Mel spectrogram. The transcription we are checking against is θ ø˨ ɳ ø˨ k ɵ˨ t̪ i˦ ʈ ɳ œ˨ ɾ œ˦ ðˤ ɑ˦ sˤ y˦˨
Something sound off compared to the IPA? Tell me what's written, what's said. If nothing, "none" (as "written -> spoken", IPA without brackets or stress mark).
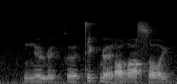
θ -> n̪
